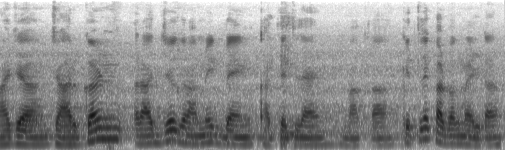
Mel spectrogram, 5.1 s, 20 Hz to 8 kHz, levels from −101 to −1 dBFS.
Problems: constant background noise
